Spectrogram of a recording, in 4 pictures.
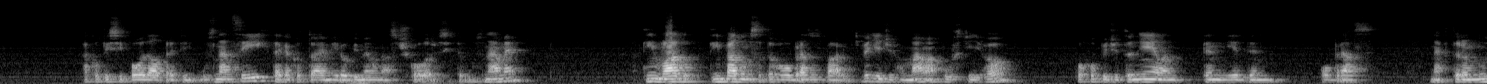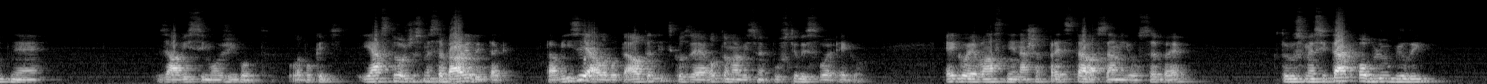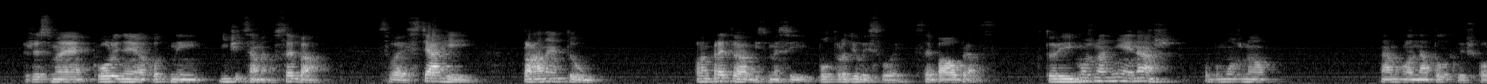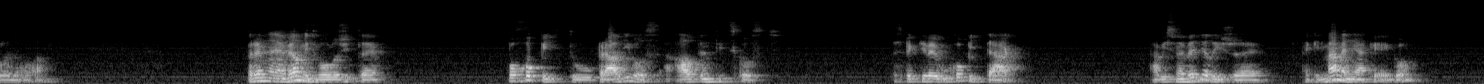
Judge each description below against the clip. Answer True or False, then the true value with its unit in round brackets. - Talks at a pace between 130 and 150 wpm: True (145 wpm)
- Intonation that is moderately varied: True (3.1 semitones)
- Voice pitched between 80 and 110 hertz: False (120 Hz)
